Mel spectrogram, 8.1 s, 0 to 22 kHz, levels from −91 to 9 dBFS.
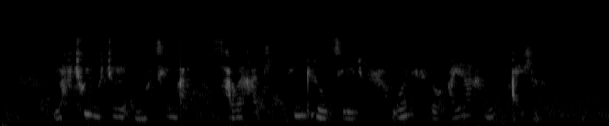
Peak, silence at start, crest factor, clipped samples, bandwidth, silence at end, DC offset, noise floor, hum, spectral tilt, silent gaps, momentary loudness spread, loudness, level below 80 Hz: -38 dBFS; 0.05 s; 30 dB; under 0.1%; 7.4 kHz; 0 s; under 0.1%; -86 dBFS; none; 0 dB/octave; none; 10 LU; -63 LUFS; under -90 dBFS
